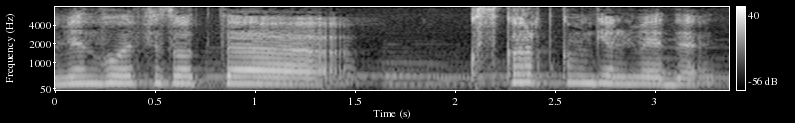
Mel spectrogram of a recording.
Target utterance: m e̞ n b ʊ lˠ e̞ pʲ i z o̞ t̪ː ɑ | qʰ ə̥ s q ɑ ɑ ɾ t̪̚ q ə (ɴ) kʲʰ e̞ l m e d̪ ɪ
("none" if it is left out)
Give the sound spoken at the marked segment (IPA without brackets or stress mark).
m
